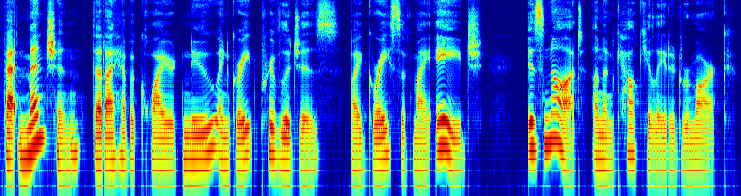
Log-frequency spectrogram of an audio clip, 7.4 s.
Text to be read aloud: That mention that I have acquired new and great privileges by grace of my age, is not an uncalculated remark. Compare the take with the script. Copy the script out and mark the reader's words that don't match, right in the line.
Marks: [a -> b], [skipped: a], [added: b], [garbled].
That mention that I have acquired new and great privileges by grace of my age, is not an uncalculated remark.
